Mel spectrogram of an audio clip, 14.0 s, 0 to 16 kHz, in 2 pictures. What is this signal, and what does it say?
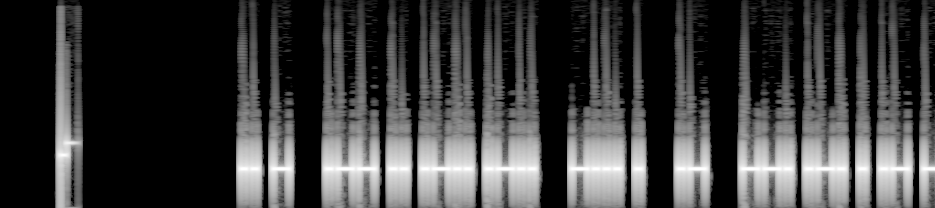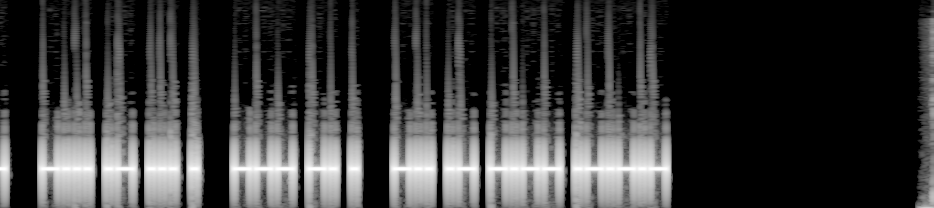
Morse code, heard as a keyed tone, about 30 wpm, 700 Hz. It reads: IT WILL BE A GREAT BASE ONE DAY.
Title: Sentences from Top 1000 Words - Review Part 1 - 30wpm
